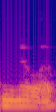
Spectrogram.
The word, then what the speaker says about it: NOAA: NOAA is what that's called. People call it NOAA because the abbreviation is spelled like that.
